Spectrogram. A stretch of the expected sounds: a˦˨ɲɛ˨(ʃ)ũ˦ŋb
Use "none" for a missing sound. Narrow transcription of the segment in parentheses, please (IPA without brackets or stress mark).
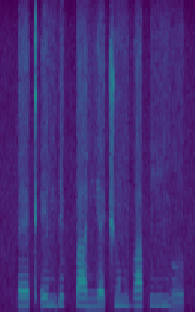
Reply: t͡ʃ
